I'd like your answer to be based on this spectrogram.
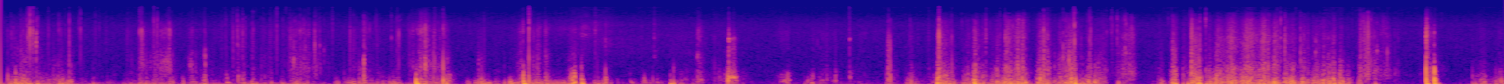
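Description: Fingers rub the silicone ear of a binaural microphone, then a fingertip digs into the ear canal. Close, muffled scraping and dense low thumping rustles dominate, with short bright crackles over the top. A quieter, sparser stretch in the middle gives way to busier digging toward the end.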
